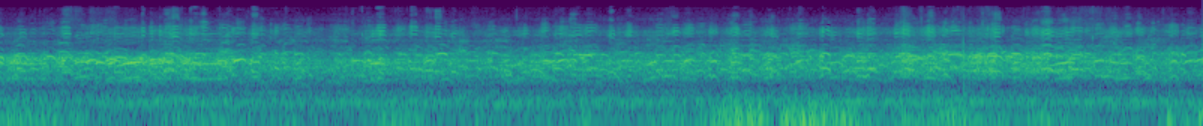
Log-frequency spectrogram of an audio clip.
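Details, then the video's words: Thousands of geese gathered on a pond, a dense, continuous chorus of overlapping nasal honks with no pause, rising and falling in loudness, and a low rumble beneath. "Thousands of geese in a pond"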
